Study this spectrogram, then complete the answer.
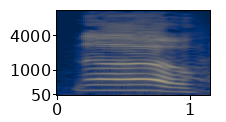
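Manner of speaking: long, loud, high cry of no; dismayed shout. Real, not acted. Caster watching the game collapse, shouting in dismay. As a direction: wail it as the game slips away. Caster reacts to losing units.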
